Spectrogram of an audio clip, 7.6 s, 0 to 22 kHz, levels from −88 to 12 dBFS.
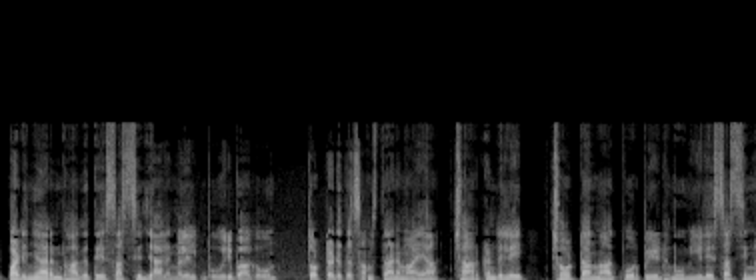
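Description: Throughout, plainly audible codec damage and nothing above 12.3 kHz point to HE-AAC compression, likely at a low bitrate around 16 kbps, with replicated treble that does not match the original.

From 1.51 to 3.67 s, just after "പടിഞ്ഞാറൻ ഭാഗത്തെ", the input likely switched to a poorer device. A 20 ms gap marks the change, the band narrows to 10.2 kHz, and new background noise appears roughly 35 dB below the signal at about the same level.

At 4.96 s, pre-echo spreads hiss about 19 ms ahead of an attack, because the codec's quantisation noise fills the quiet part of the block and softens the onset.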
